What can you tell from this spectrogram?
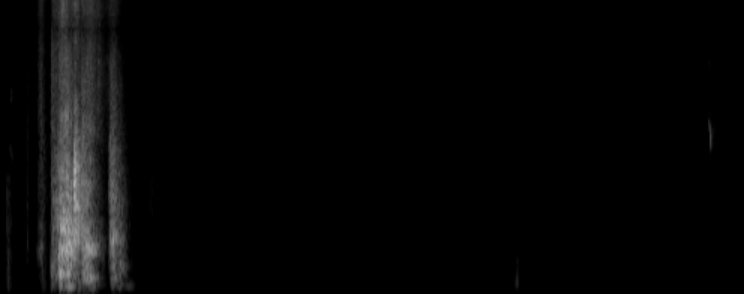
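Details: A Cavalier King Charles Spaniel puppy from a six-week-old litter lets out one short, harsh yelp or bark with a quick second burst just after, then near silence fills the rest of the moment.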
